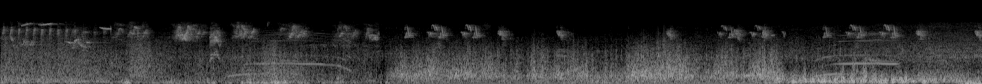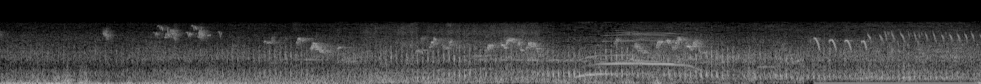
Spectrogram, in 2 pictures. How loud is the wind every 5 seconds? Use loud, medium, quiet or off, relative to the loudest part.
medium, loud, medium, medium.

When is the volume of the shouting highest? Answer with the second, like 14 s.
16 s.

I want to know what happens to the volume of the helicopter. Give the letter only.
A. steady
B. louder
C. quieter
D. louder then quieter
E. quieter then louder
B.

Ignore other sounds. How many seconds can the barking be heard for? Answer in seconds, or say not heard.
not heard.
